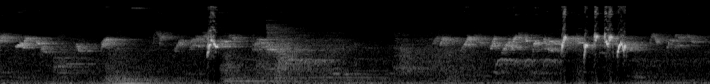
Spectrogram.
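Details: Red-whiskered bulbul master song for teaching young birds, with a chain of stepped whistled notes, a loud click near two seconds, and a dense burst of sharp notes near six seconds.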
